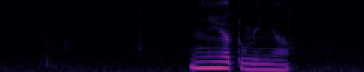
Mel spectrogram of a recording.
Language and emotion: Russian, sad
